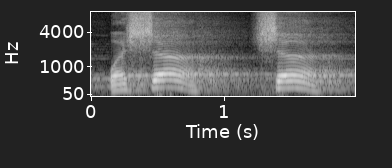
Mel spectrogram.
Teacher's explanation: Sya dua harakat kita panjangkan fathah diikuti Alif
